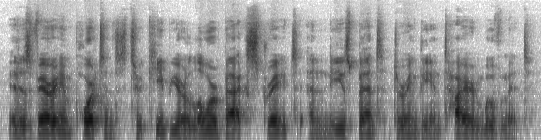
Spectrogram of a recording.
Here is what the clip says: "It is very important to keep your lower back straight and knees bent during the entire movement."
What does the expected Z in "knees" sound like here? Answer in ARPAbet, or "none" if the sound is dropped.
Z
